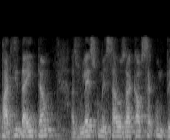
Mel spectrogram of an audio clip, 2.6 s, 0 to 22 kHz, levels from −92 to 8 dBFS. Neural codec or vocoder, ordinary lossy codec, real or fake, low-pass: none; none; real; 7.2 kHz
